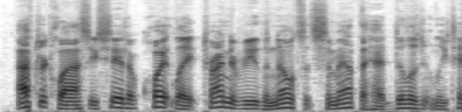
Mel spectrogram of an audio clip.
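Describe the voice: Someone reads aloud plainly. The pitch shifts an ordinary amount.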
